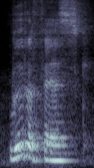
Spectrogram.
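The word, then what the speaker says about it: lutefisk: Um, le says loot lutfisk pronounced luda ludafisk is is it really a Minnesota thing?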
